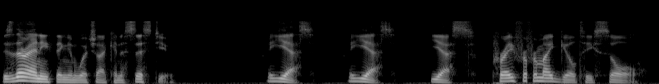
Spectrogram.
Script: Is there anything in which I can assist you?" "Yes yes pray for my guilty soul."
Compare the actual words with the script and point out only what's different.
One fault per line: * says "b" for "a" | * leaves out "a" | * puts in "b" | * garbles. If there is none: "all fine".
* puts in "yes"
* puts in "for"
